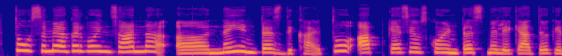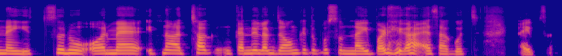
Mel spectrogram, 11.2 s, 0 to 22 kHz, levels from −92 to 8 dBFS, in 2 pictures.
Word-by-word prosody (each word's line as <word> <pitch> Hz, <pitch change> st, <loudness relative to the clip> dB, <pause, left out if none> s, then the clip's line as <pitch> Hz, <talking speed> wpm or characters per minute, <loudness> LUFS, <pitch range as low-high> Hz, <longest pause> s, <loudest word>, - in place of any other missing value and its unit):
तो 420 Hz, -1 st, +6 dB
उस 395 Hz, 0 st, -2 dB
समय 380 Hz, 0 st, +4 dB
अगर 370 Hz, +1 st, +3 dB
वो 365 Hz, +1 st, +1 dB
इंसान 340 Hz, -1 st, +3 dB
ना 355 Hz, 0 st, +2 dB, 0.2 s
अ, -, -, +1 dB, 0.3 s
नहीं 300 Hz, +9 st, +5 dB
इंटरेस्ट 280 Hz, -, +3 dB
दिखाए 210 Hz, -1 st, -6 dB
तो 385 Hz, +1 st, +2 dB, 0.2 s
आप 280 Hz, 0 st, -4 dB
कैसे 285 Hz, +2 st, -3 dB
उसको 290 Hz, -1 st, -2 dB
इंटरेस्ट 265 Hz, +1 st, +1 dB
में 255 Hz, -, +2 dB
लेके 220 Hz, -1 st, -1 dB
आते 215 Hz, 0 st, 0 dB
हो 230 Hz, -, 0 dB
कि 225 Hz, -1 st, -3 dB
नहीं 195 Hz, -3 st, -1 dB, 0.2 s
सुनो 230 Hz, -3 st, +1 dB, 0.2 s
और 210 Hz, +1 st, -1 dB
मैं 215 Hz, 0 st, +3 dB, 0.2 s
इतना 215 Hz, +1 st, -4 dB
अच्छा 215 Hz, +3 st, -1 dB
क 225 Hz, -2 st, -13 dB
करने 210 Hz, +1 st, -1 dB
लग 210 Hz, 0 st, -1 dB
जाऊँ 205 Hz, +1 st, -3 dB
कि 235 Hz, -, -8 dB
तुमको 225 Hz, +1 st, -10 dB
सुनना 200 Hz, -5 st, -4 dB
ही 190 Hz, 0 st, -1 dB
पड़ेगा 205 Hz, +1 st, +1 dB
ऐसा 195 Hz, -1 st, -3 dB
कुछ 175 Hz, 0 st, -11 dB, 0.4 s
टाइप्स। -, -, -8 dB
235 Hz, 210 wpm, -23 LUFS, 210-295 Hz, 0.4 s, तो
